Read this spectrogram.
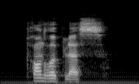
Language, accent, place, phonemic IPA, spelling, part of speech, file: French, France, Lyon, /pʁɑ̃.dʁə plas/, prendre place, verb, LL-Q150 (fra)-prendre place.wav
- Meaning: to take a seat, to have a seat, to sit down, to sit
